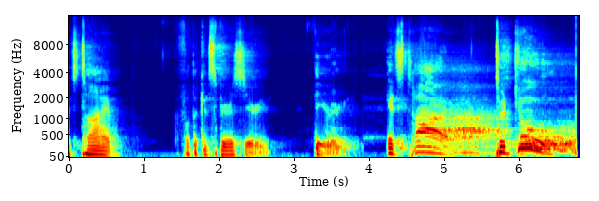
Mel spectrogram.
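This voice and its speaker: A man's put-on character voice, very deep and low, at a very slow pace with long, frequent pauses and slight echo. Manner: dramatic, intense.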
